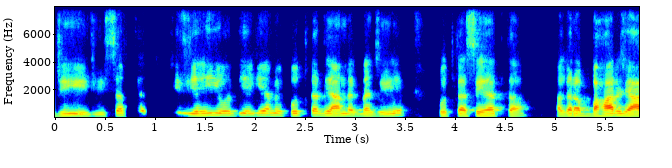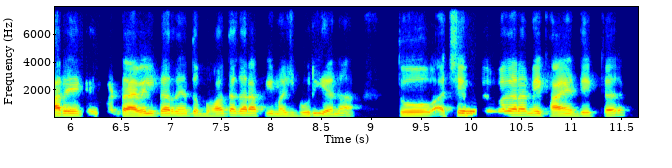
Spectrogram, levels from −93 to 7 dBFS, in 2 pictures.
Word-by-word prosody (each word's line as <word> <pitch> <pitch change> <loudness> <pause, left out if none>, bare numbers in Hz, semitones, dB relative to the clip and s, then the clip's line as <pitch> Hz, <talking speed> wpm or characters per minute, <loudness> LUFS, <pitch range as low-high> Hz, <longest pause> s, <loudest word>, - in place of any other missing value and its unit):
जी, 130 -1 -3
जी, 115 0 -12
सबसे 160 - -6
अच्छी 365 -6 -15
चीज 300 - -7
यही 150 +3 -1
होती 150 0 -3
है 150 - -4
कि 155 - -3
हमें 155 -1 -3
खुद 150 0 -4
का 155 - 0
ध्यान 140 -1 +1
रखना 130 0 -2
चाहिए, 130 +5 -5 0.4
खुद 135 0 -6
का 135 - +4
सेहत 135 +1 0
का, 125 0 -2 0.3
अगर 135 +4 +1
आप 135 - +3
बाहर 140 +4 +7
जा 130 -1 +8
रहे 150 +1 +3
हैं, 145 - -1
कहीं 140 +1 -8
पर 140 - -11
ट्रैवल 135 +3 +5
कर 145 -1 +3
रहे 140 0 -2
हैं 140 - -7
तो 140 - -3
बहुत 135 +4 -1
अगर 150 0 +2
आपकी 150 0 -2
मजबूरी 125 +3 -5
है 115 - +1
ना, - - -6 0.5
तो 130 0 +1
अच्छे 160 - -1
होटल 150 0 -2
वगैरह 155 0 +3
में 150 -1 0
खाएँ 130 +2 +2
देखकर 135 +7 -3
140 Hz, 230 wpm, -21 LUFS, 130-150 Hz, 0.5 s, जा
